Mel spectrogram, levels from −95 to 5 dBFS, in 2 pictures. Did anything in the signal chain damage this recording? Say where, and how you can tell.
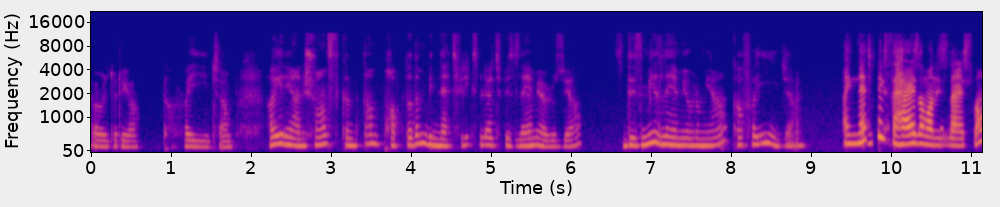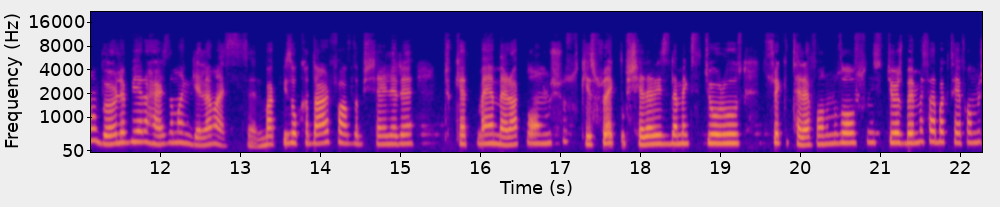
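Yes, in call processing. Echo leak appears at 9.71–10.01, 10.61–10.73, 15.25–15.39, 16.79–17.13 and 20.68–20.72 s as faint copies of the speech trailing 146 ms behind, roughly 15 to 35 dB down. The likely cause is a loudspeaker endpoint whose echo canceller let residual pickup return.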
